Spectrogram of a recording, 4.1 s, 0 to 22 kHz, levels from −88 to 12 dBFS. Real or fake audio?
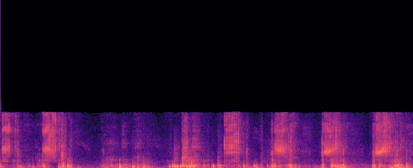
real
